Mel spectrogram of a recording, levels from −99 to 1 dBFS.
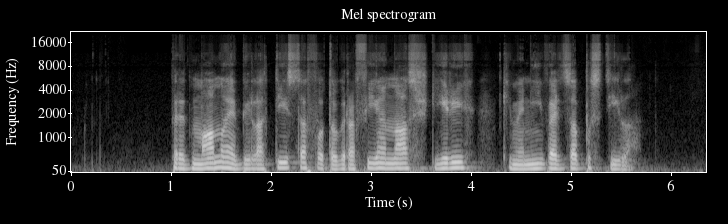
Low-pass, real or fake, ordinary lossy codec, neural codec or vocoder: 19.8 kHz; fake; Opus, 16 kbps; vocoder, 44.1 kHz, 128 mel bands, Pupu-Vocoder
